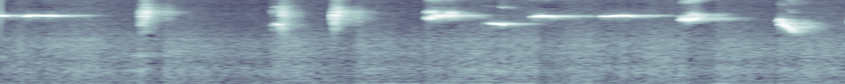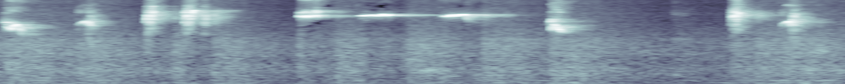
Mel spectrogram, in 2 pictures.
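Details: Sunbird singing at home to prompt other birds: sharp high chips alternating with level thin whistles, steady rapid delivery with a couple of short pauses.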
